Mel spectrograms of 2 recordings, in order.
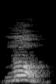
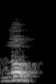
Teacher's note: অর্থাৎ যদি প্রথম অ থাকে প্রথম বর্ণের সাথে, তারপরে বর্ণে যদি হিয় খ থাকে, তাহলে অটা ও হয়ে যাবে। অর্থাৎ অ ছিল বিবৃত হয়ে যাবে সংবৃত। সংবৃত মানে সংক্ষেপ উচ্চারণ।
